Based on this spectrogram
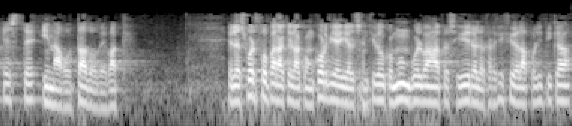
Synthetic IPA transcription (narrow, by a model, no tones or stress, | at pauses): e̞st̪e̞inaɣ̞o̞t̪að̞oðe̞β̞at̪e̥ | e̞le̞sfwe̞ɾθo̞paɾake̞lako̞ŋko̞ɾðjaie̞lse̞nt̪ið̞o̞ko̞mũmbwe̞lβaŋapɾe̞siðiɾe̞le̞xe̞ɾθiθjoð̞e̞lapo̞lit̪ika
